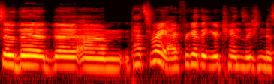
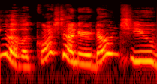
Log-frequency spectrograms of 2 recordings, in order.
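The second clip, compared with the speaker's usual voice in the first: high, swooping, playful teasing; 7 semitones higher than usual. Retelling a teasing exchange about a crush, imitating playful teasing.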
